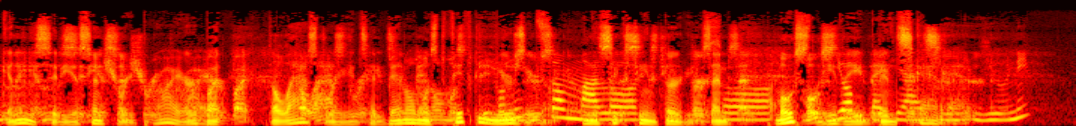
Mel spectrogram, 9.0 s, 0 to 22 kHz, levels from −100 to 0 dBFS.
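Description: From start to finish, the speech carries echo with no canceller. The far end is playing the call through a loudspeaker. Its microphone picks that sound up again, and nothing strips it out before it returns. Each phrase is followed by a second copy, delayed by about a fifth of a second. That copy sits about 6 dB below the direct speech. It sounds thinner, like a shadow trailing every syllable.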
